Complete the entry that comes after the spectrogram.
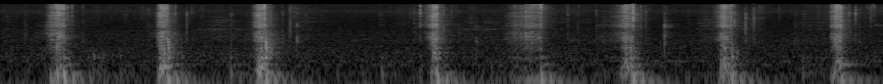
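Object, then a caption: Basswood spoon blank. A chisel works the end of a solid, light basswood spoon blank with eight separate strokes, about one per second at an uneven pace. Each stroke is a short, dry scraping cut with a low thud and a brief bright edge, and the quiet between strokes holds a faint low background hiss.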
